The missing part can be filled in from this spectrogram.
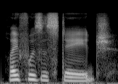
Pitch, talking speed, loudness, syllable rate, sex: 195 Hz, 205 wpm, -18 LUFS, 5.3 syllables/s, female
